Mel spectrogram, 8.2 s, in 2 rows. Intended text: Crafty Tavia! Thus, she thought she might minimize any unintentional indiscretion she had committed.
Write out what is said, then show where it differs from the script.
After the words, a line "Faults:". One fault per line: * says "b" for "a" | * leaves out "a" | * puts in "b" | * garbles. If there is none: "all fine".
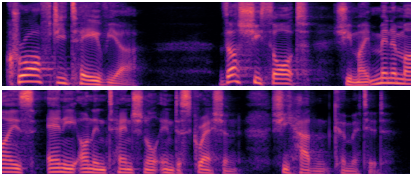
Crafty Tavia! Thus, she thought she might minimize any unintentional indiscretion she hadn't committed.
Faults:
* says "hadn't" for "had"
